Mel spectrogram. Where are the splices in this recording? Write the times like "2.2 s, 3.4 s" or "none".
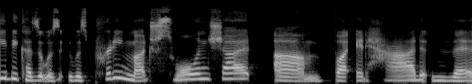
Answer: none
